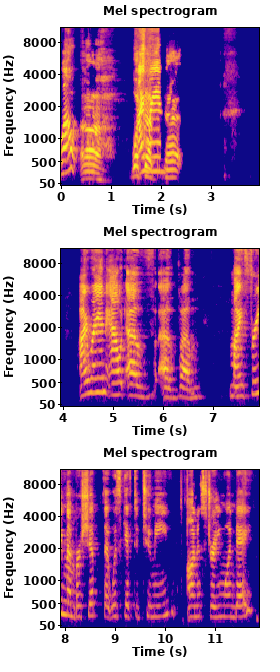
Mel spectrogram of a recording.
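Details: Adult male who says he has a speech impediment, a stutter, and formerly avoided talking out of fear; stuttering.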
